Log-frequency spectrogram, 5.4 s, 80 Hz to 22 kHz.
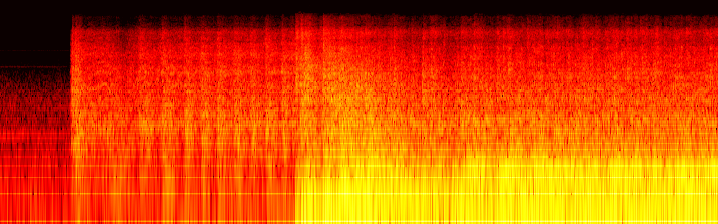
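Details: Wrecked C5 Corvette Z06, started in gear with clutch let out to test transmission and diff; cranks, catches, steady run, no grinding, binding or weird noises: healthy drivetrain.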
